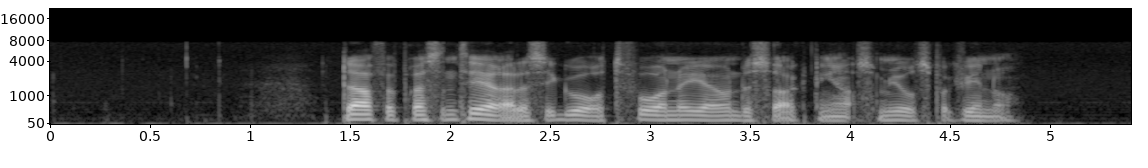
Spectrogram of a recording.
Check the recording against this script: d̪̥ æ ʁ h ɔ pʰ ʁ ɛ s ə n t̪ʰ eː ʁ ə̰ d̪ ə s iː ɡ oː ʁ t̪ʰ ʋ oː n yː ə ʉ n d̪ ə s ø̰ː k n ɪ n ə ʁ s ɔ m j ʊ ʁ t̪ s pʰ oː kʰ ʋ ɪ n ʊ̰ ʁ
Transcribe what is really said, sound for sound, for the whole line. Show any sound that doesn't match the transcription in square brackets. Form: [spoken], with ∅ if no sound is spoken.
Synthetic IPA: d̪̥ æ ʁ [f] ɔ pʰ ʁ ɛ s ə n t̪ʰ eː ʁ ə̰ d̪ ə s iː ɡ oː ʁ t̪ʰ ʋ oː n yː ə ʉ n d̪ ə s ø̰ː k n ɪ [ŋ] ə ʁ s ɔ m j ʊ ʁ t̪ s pʰ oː kʰ ʋ ɪ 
